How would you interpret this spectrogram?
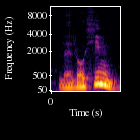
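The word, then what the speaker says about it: לֵאלֹהִים: 레로힘 이렇게. 알렙을 아예 발음을 안 해버립니다. 그 대신 앞에를 장모음으로 해주시는 거죠. 레로힘 이렇게 하는 겁니다.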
